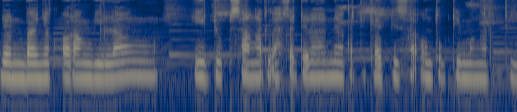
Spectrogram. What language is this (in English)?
Indonesian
